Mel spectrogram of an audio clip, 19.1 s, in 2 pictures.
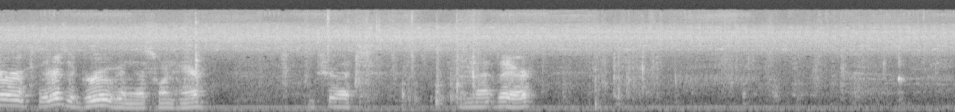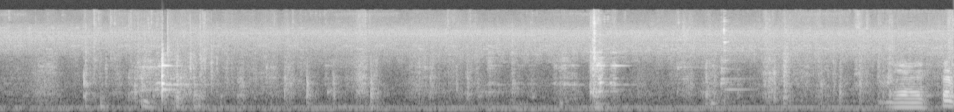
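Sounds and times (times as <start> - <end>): ringing metal clinks: 14.4 - 17.2.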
